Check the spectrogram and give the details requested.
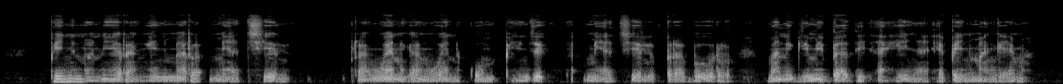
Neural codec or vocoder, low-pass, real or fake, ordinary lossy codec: vocoder, 22.05 kHz, 80 mel bands, HiFi-GAN; none; fake; none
